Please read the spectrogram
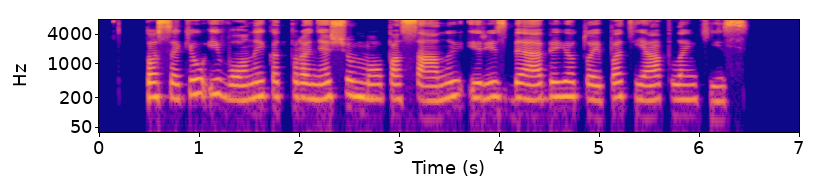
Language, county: Lithuanian, Vilnius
